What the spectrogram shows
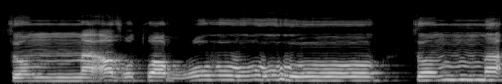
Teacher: فأمتعه قلیلا قلیلا، ادھر اخفا ہے، قلیلا ثم، تا کو میم کے ساتھ ملائیں گے اور غنہ کریں گے، ثم اضطره، حمزہ کو ضاد کے ساتھ ملائیں گے اور طا کو را کے ساتھ ملائیں گے، را کو شدت کے ساتھ سختی کے ساتھ پڑھیں گے اور موٹا پڑھیں گے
